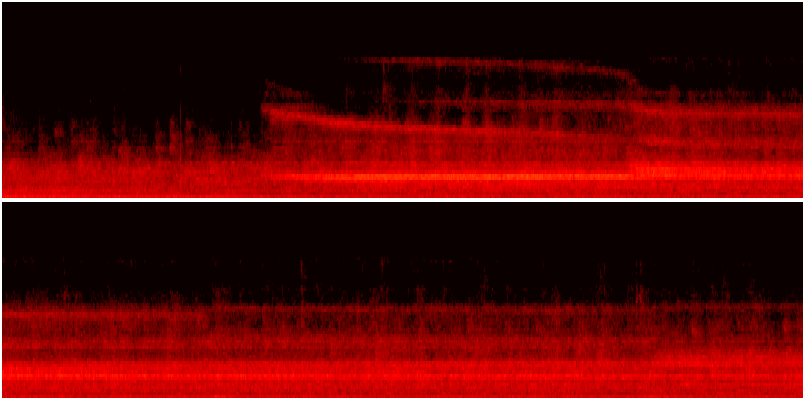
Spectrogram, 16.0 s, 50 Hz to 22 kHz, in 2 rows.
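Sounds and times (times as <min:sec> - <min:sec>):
water aspirator hissing: 0:02.6 - 0:16.0.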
